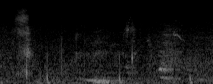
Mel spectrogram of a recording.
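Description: Soft breath and a brief low murmur, with a few faint clicks such as lip or hand noises, over quiet room tone.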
